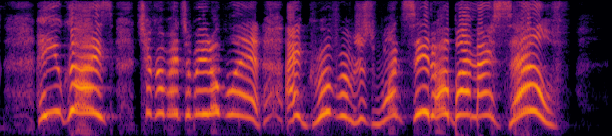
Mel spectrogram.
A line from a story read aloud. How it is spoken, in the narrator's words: screams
